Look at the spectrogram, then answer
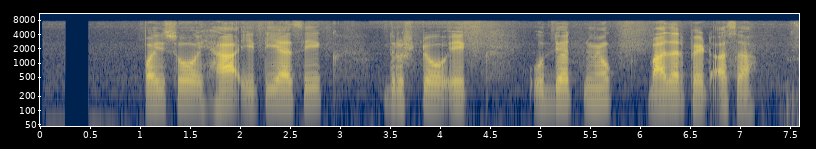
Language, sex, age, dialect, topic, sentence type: Marathi, male, 18-24, Southern Konkan, banking, statement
